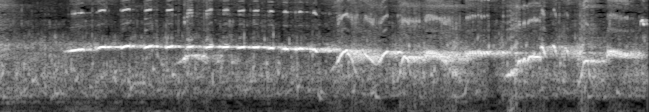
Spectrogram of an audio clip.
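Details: White-rumped shama song used as a lure to provoke males into fighting song. One long steady whistle is followed by fast, varied slurred notes and chattering phrases.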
